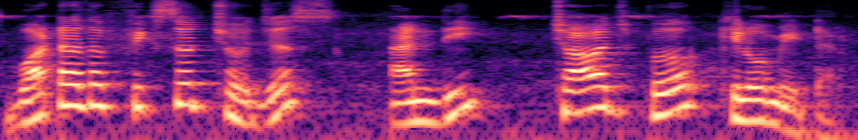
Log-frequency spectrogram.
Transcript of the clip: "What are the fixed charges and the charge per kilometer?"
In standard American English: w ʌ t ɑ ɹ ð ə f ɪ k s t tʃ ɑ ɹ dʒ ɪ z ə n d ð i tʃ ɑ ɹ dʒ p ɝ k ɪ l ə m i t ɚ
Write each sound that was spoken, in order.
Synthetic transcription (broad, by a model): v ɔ t ɑ ɹ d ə f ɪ k s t tʃ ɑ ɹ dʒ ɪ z ə n d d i tʃ ɑ ɹ dʒ p ɝ k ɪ l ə m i t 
